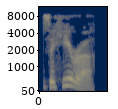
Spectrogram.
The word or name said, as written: zahirah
